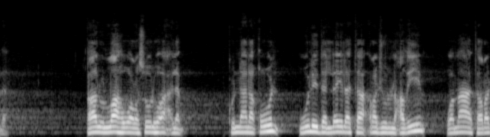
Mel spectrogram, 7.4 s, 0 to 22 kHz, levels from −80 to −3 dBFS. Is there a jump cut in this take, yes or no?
no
